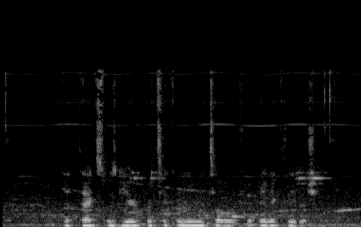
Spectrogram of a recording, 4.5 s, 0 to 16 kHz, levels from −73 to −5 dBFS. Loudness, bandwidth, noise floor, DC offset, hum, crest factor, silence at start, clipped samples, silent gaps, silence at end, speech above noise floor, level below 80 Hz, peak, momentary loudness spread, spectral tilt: -27 LUFS; 11.5 kHz; -48 dBFS; under 0.1%; none; 16 dB; 0.05 s; under 0.1%; none; 0 s; 22 dB; -52 dBFS; -12 dBFS; 18 LU; -6.5 dB/octave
